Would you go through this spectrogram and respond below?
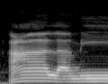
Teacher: huruf nun tipis dan ada mengalir sedikit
